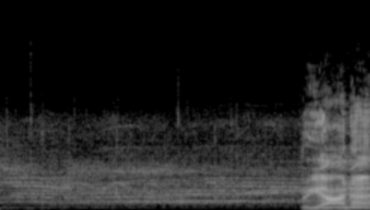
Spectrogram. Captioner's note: audience claps and cheers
